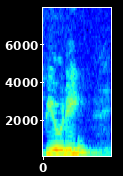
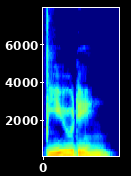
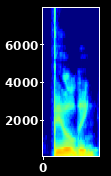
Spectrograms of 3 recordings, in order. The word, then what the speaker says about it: building: warehouse is a large buing used to store Goods the word is not pronounced buing it's pronounced Bill building building use the short I sound like this is plus the dark L Bill o building building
